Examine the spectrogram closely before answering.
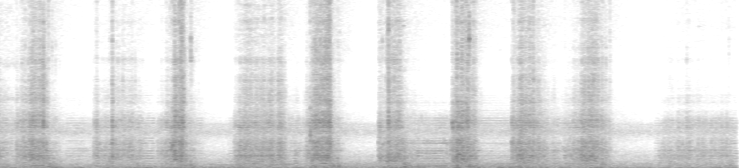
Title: Savox servo clicking sound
